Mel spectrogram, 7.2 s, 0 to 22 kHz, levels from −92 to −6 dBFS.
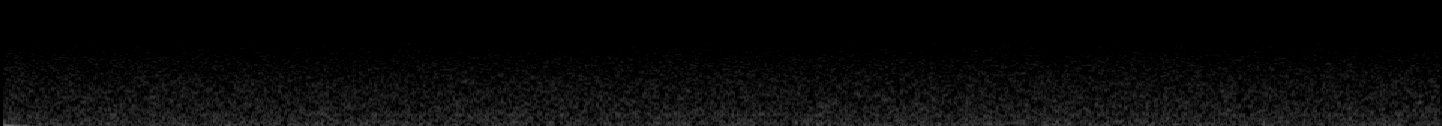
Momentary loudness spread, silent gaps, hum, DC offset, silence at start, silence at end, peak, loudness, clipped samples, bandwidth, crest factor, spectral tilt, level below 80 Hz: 0 LU; none; none; under 0.1%; 0 s; 0 s; -52 dBFS; -70 LUFS; under 0.1%; 16 kHz; 16 dB; -3.5 dB/octave; -80 dBFS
